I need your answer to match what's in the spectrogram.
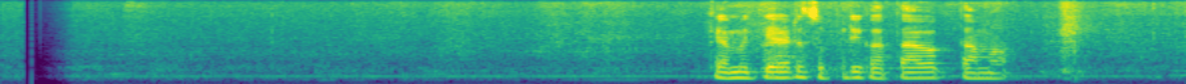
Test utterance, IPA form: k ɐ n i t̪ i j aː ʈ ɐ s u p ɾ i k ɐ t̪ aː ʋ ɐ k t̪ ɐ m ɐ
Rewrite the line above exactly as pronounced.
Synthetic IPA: k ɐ m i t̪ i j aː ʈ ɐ s u p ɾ i k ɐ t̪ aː ʋ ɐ k t̪ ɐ m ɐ

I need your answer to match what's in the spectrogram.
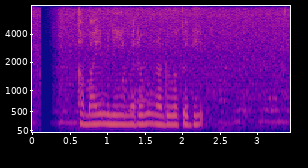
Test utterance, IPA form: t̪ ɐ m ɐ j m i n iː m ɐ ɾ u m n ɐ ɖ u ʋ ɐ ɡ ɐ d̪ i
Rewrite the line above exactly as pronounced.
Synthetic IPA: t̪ ɐ m ɐ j m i n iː m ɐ ɾ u m n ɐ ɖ u ʋ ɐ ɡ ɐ d̪ i

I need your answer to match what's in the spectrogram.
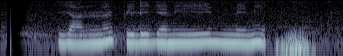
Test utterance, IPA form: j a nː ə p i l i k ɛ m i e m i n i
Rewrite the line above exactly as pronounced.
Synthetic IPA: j a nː ə p i l i ɡ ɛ n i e m e n i

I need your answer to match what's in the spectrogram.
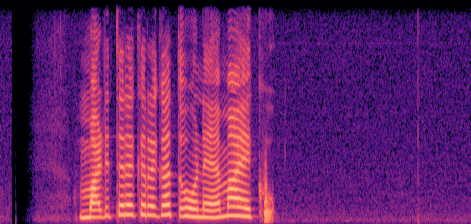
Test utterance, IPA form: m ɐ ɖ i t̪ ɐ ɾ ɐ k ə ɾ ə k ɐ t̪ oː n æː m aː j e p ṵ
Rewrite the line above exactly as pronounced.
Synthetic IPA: m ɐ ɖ i t̪ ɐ ɾ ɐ k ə ɾ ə ɡ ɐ t̪ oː n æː m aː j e k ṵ

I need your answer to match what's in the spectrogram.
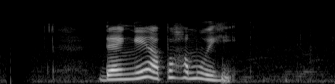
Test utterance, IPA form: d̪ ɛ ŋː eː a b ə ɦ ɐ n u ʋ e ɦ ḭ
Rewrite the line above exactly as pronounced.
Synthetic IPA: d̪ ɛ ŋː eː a p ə ɦ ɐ m u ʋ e ɦ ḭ

